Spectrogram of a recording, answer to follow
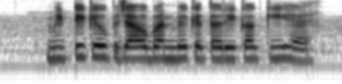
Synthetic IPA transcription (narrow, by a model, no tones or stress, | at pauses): mɪʈːikeʊpd͡ʒaːobɐnbeket̪ɐɾiːkakiɦɛː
